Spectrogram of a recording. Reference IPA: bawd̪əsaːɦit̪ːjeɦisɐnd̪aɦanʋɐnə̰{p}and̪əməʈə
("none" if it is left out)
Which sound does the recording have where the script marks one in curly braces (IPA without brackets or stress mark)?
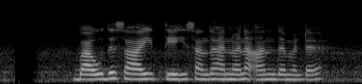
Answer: ʔ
